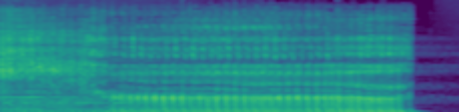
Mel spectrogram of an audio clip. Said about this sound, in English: The two creatures unhinge their jaws the same way Chief Lester did, and you hear that terrible, familiar, rattling, choking shriek.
